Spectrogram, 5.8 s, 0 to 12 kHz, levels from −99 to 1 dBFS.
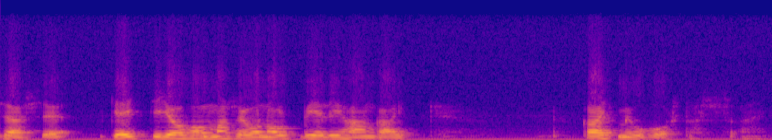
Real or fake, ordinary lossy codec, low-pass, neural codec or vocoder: real; none; 10.8 kHz; none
